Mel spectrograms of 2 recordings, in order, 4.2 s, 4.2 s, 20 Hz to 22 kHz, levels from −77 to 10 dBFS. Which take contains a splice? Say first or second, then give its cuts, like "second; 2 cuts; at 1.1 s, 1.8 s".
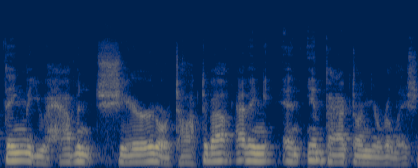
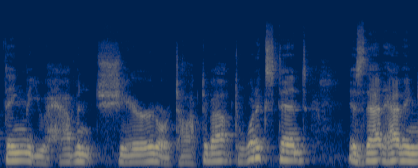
first; 1 cut; at 2.4 s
